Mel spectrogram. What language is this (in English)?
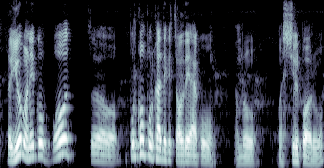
Nepali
